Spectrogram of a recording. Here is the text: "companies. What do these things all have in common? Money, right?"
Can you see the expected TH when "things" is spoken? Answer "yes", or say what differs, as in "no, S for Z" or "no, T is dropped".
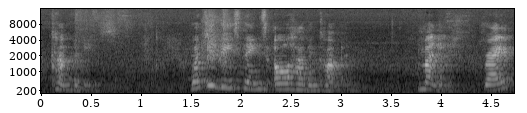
yes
